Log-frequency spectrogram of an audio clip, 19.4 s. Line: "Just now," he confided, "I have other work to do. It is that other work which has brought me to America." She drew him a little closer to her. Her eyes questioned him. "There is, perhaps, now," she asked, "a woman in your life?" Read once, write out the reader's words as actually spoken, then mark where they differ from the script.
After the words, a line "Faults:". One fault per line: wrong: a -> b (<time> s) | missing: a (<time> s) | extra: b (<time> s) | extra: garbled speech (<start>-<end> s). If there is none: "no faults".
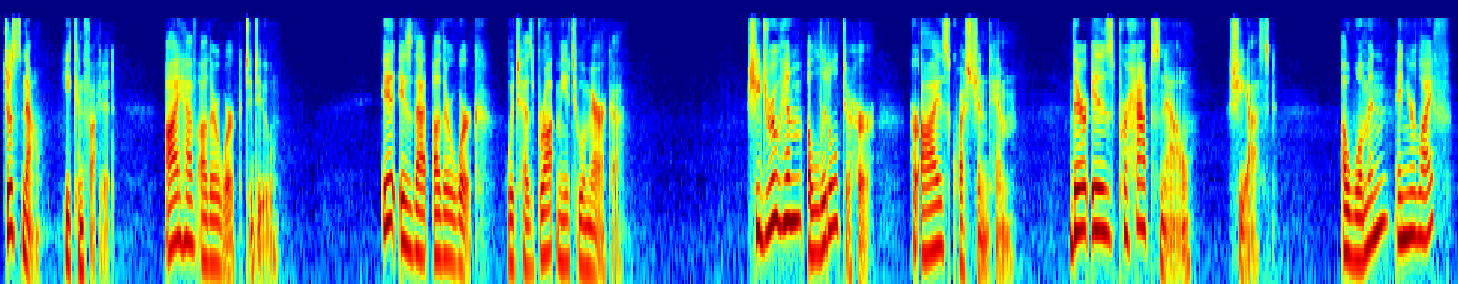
"Just now," he confided, "I have other work to do. It is that other work which has brought me to America." She drew him a little to her. Her eyes questioned him. "There is, perhaps, now," she asked, "a woman in your life?"
Faults:
missing: closer (11.2 s)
